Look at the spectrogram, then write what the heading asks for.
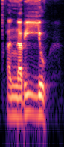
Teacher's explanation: An-Nabi, so N-A-B-Y. Now there's a double N because that replaces the L, so it's A-N-N, in other words.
